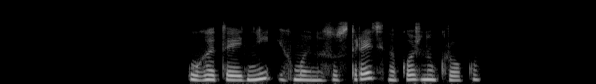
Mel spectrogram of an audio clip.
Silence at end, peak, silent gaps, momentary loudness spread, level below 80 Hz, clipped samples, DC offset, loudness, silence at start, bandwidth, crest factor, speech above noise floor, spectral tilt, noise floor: 1.15 s; -14 dBFS; 2.73-2.77 s, 4.64-4.68 s; 8 LU; -72 dBFS; under 0.1%; under 0.1%; -28 LUFS; 1.9 s; 7.8 kHz; 18 dB; over 62 dB; -6 dB/octave; under -90 dBFS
